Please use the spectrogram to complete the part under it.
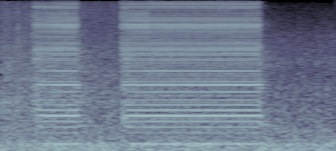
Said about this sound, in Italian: A Torino piove fortissimo. Suono il campanello.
